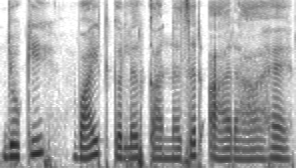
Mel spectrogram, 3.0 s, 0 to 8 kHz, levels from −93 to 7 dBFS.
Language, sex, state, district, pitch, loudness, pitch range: Hindi, female, Himachal Pradesh, Shimla, 190 Hz, -18 LUFS, 175-210 Hz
